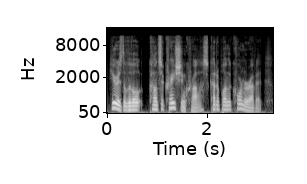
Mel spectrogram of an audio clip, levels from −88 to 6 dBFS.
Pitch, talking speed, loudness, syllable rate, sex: 125 Hz, 215 wpm, -17 LUFS, 6.6 syllables/s, male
